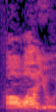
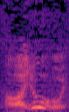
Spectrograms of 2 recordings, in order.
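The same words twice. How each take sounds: First: The stress is on are. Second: The stress is on you.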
